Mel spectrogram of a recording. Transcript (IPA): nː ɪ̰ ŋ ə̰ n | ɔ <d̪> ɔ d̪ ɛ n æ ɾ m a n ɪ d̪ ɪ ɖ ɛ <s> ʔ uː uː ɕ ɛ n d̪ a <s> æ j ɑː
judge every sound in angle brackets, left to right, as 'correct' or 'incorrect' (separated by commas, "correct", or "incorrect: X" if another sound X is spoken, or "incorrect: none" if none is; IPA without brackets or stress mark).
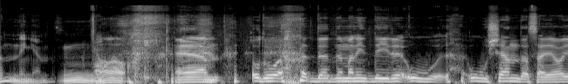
correct, incorrect: none, correct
